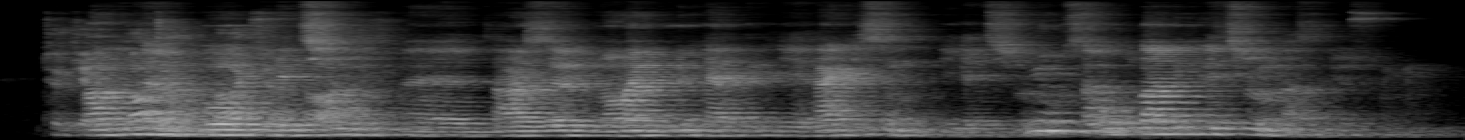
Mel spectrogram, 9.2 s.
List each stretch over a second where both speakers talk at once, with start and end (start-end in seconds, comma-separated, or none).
0.5-2.3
